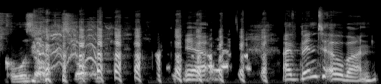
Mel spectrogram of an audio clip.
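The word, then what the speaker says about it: Oban: great yeah see and that's the classic american pronunciation there indeed the only thing is there's loads of scottish people say the americans can't pronounce but actually i think the americans are saying it right and it's just scottish accent says open david let's bring you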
